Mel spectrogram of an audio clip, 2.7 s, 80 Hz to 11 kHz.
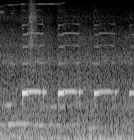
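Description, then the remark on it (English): A large truck of about 7 tons maneuvers slowly past cars about 2 meters away, its engine rumbling steadily while a backup alarm beeps at a regular pace, about four evenly spaced beeps, with no voices. “That truck is not going to make it past those cars.”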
